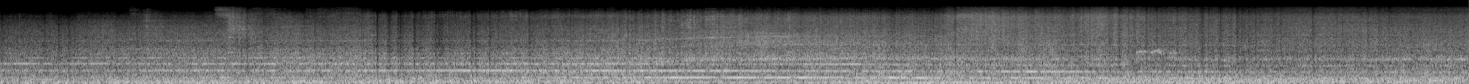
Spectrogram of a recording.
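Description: Empty coal hopper cars rattle and clack over steel rails.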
